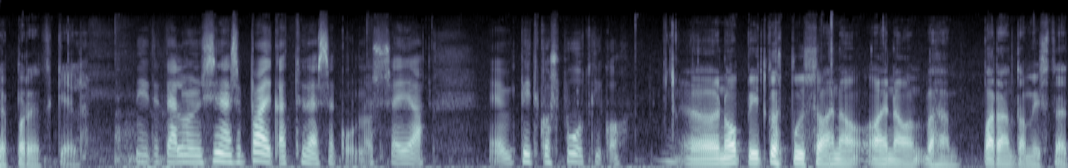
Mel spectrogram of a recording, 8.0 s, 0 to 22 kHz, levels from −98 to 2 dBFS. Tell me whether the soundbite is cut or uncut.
uncut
